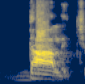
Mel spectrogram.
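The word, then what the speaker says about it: דלת: Agora perceba como eu pronuncio Dalet, ó. Dá. Um D duro.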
